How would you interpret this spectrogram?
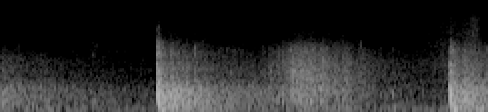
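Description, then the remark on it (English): Two sharp, booming fireworks blasts go off on New Year's Eve about a second and a half apart, each fading quickly, with a low muffled rumble between them and no one talking. “The reason you can hear fireworks, by the way, is because it's New Year's Eve right now.”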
